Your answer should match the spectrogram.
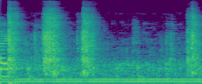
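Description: Several short scuffing noises, about half a second apart, from a plastic toy gun being handled close to the microphone, over a steady low hum.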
